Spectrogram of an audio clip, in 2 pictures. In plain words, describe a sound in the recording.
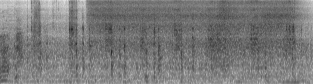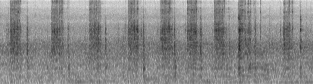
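A ratchet wrench clicks in short bursts as a bolt is turned.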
